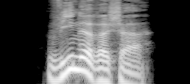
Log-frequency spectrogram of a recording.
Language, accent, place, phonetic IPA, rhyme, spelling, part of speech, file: German, Germany, Berlin, [ˈviːnəʁɪʃɐ], -iːnəʁɪʃɐ, wienerischer, adjective, De-wienerischer.ogg
- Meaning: inflection of wienerisch: 1. strong/mixed nominative masculine singular 2. strong genitive/dative feminine singular 3. strong genitive plural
